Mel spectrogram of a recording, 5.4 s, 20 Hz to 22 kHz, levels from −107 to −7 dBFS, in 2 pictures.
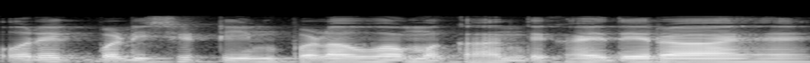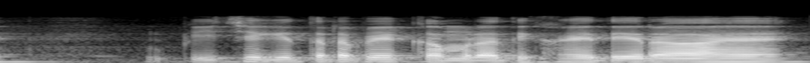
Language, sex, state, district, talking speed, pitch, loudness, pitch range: Hindi, male, Uttar Pradesh, Shamli, 230 wpm, 110 Hz, -19 LUFS, 110-115 Hz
